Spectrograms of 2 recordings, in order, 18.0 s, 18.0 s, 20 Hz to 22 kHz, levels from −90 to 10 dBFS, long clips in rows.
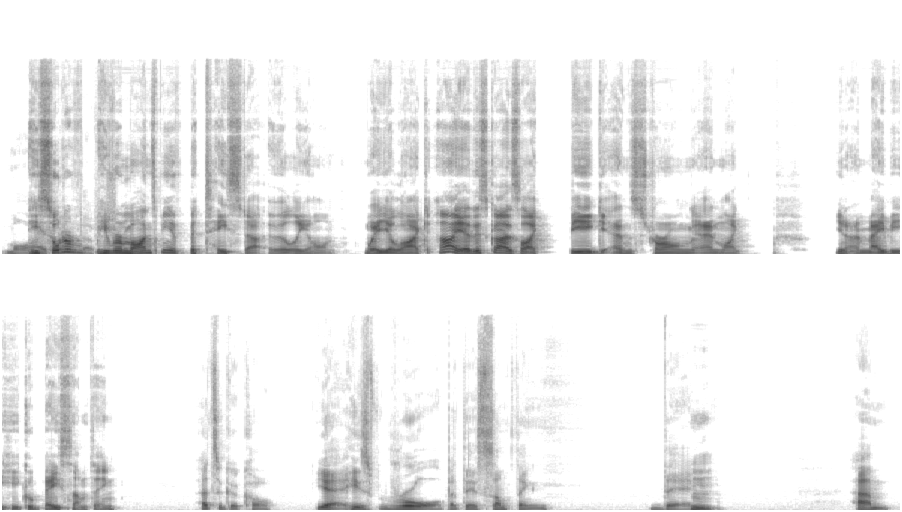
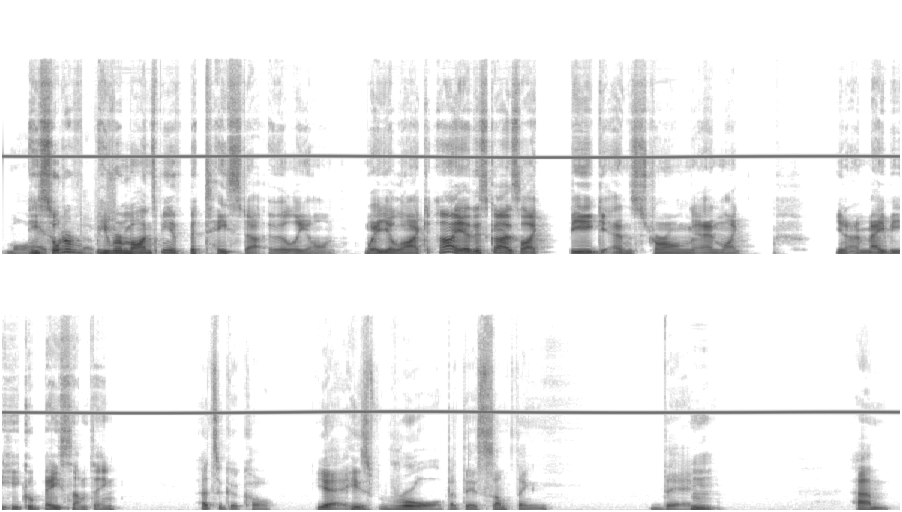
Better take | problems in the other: first | high-pitched whine; loud; throughout; 8.5 kHz, 8 dB below the speech

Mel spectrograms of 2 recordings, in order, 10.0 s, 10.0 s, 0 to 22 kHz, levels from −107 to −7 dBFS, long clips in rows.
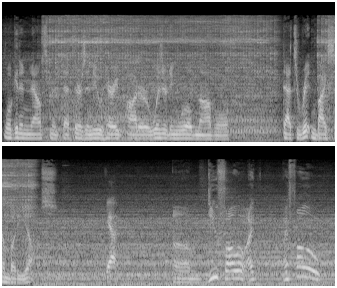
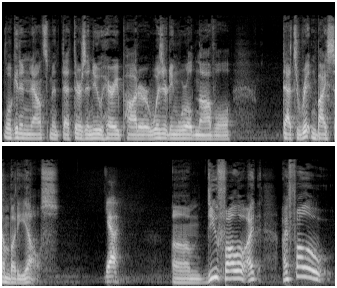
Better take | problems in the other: second | machinery noise; loud; throughout; 5 dB below the speech

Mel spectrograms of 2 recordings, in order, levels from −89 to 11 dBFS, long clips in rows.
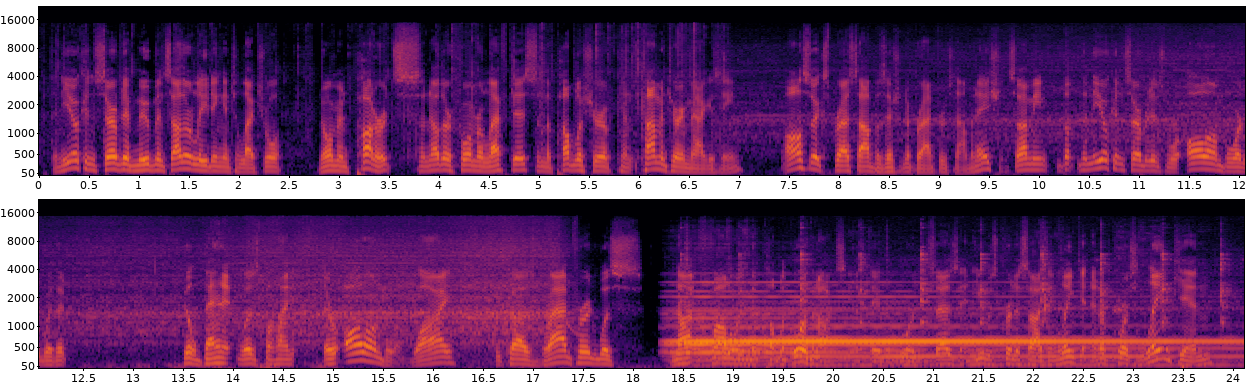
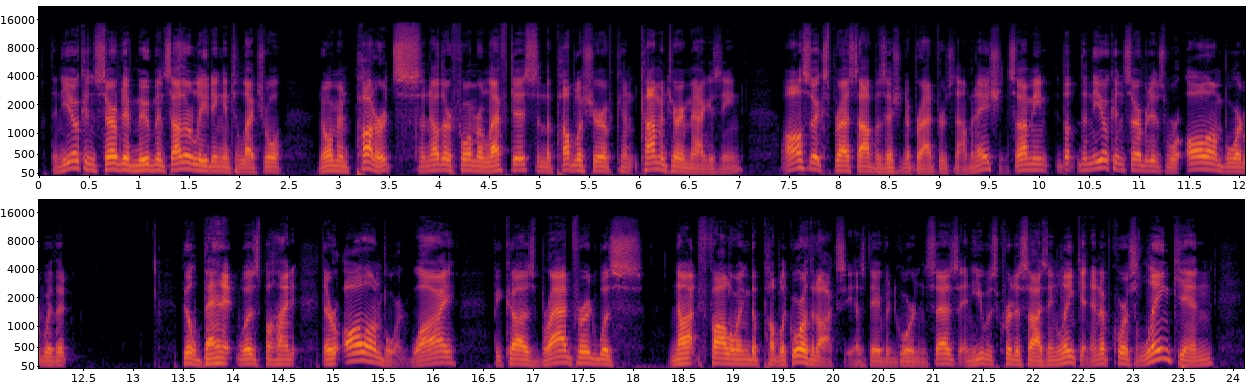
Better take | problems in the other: second | household noises; very loud; throughout; 3 dB above the speech

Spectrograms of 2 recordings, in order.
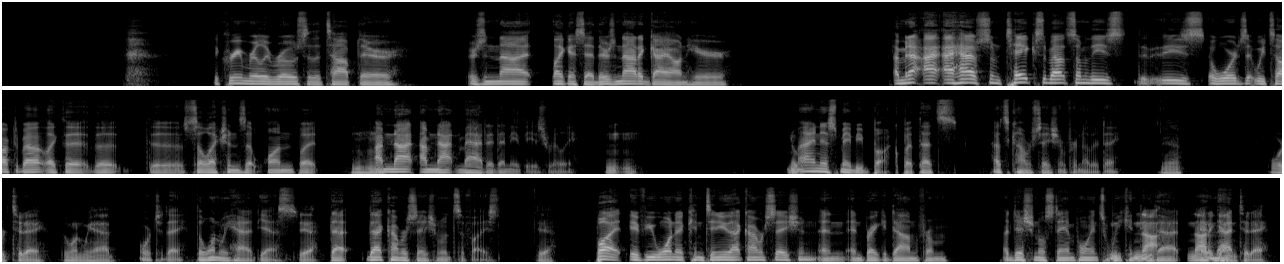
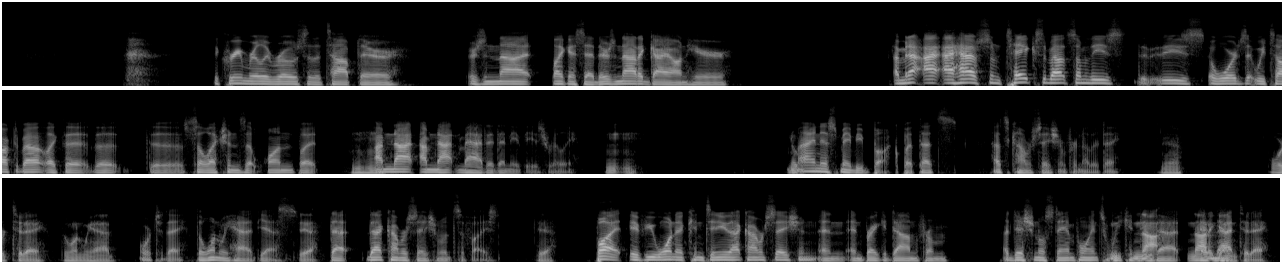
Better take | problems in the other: first | muffled; slightly; fading above 2.5 kHz

